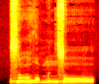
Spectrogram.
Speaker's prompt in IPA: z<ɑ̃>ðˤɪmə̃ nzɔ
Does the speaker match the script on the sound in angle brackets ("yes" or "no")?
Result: yes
